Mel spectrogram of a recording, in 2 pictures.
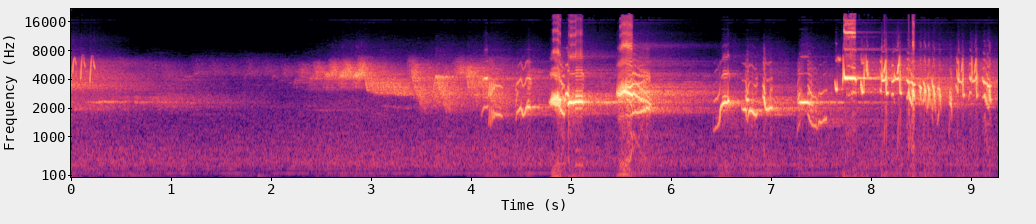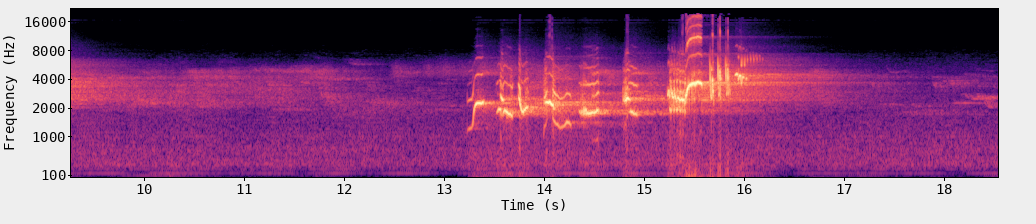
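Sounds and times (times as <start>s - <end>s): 
common blackbird singing mellow fluted whistled phrases: 2.8s - 9.6s, 13.2s - 16.8s.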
